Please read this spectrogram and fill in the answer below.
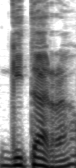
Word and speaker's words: guitarra: For those two sounds, you have to add a u in the middle of the ge and the vowel, as in guerra, which means war, and guitarra, which means, of course, guitar.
